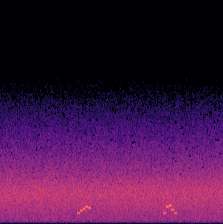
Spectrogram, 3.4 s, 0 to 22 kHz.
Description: Five-tone selective call (EEA), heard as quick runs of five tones, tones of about 40 ms, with radio hiss. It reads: 14687 18951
